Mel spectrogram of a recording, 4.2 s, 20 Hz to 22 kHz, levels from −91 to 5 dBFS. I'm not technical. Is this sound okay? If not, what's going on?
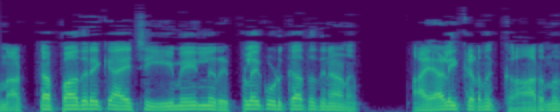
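No. Throughout, the speech sounds ringing and washy, with a hiss that rises and falls along with it. The likely cause is heavy WMA compression.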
